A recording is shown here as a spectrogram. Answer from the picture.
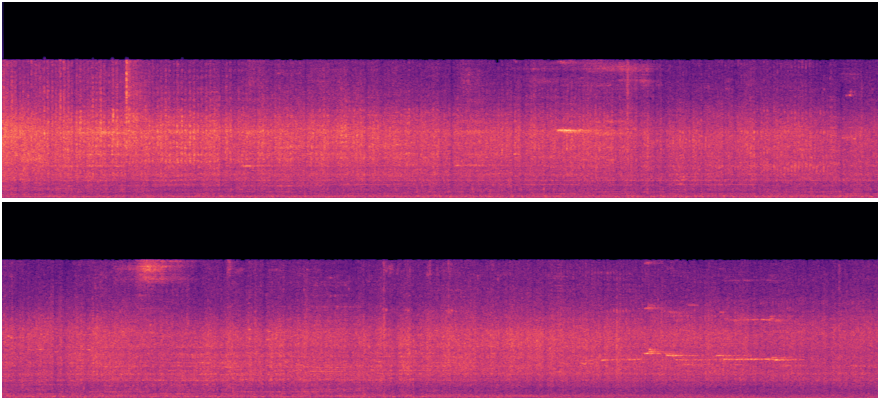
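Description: Passenger train passing close at a level crossing: the diesel locomotive, then a long run of coaches rolling by, with steady, loud noise of wheels on the rails. The sound eases slightly near the end as the last coaches clear.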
